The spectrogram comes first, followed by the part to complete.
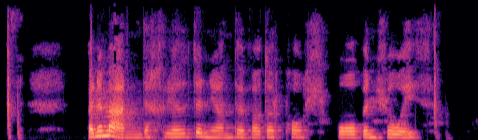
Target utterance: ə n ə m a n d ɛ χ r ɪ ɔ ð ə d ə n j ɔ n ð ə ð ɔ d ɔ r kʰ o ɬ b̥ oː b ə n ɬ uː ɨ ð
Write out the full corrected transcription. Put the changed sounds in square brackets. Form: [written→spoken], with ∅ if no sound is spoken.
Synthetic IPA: ə n ə m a n d ɛ χ r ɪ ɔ ð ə d ə n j ɔ n ð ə [ð→v] ɔ d ɔ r [kʰ→pʰ] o ɬ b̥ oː b ə n ɬ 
